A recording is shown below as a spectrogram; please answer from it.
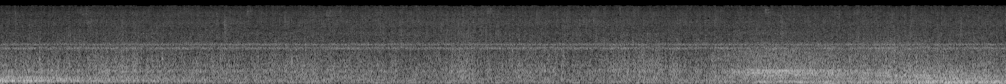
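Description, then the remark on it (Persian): A stuck car's engine idles steadily with a low rumble and a faint high whine, its steady hum filling the whole stretch, with no voices heard. “ماشین گیر کرد اه خدایا خسته شدیم به خدا”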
